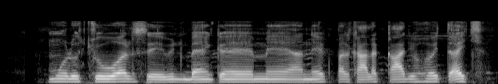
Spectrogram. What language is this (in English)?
Maithili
